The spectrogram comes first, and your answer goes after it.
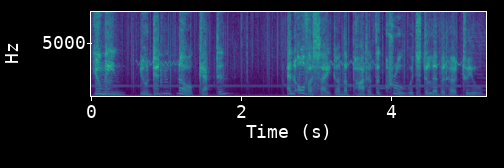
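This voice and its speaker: A man's voice: on the high side, wildly swooping pitch, brisk, sharp tone, slight background noise, full character voice, rough recording. An actor playing a polite male alien ambassador, speaking in a courteous, diplomatic, formal way.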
